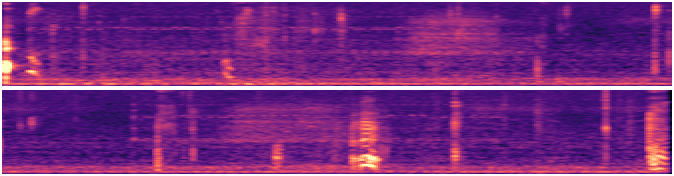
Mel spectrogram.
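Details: A person who always has the hiccups: several short, abrupt hiccup catches over steady room hum, with one louder burst near the end.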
